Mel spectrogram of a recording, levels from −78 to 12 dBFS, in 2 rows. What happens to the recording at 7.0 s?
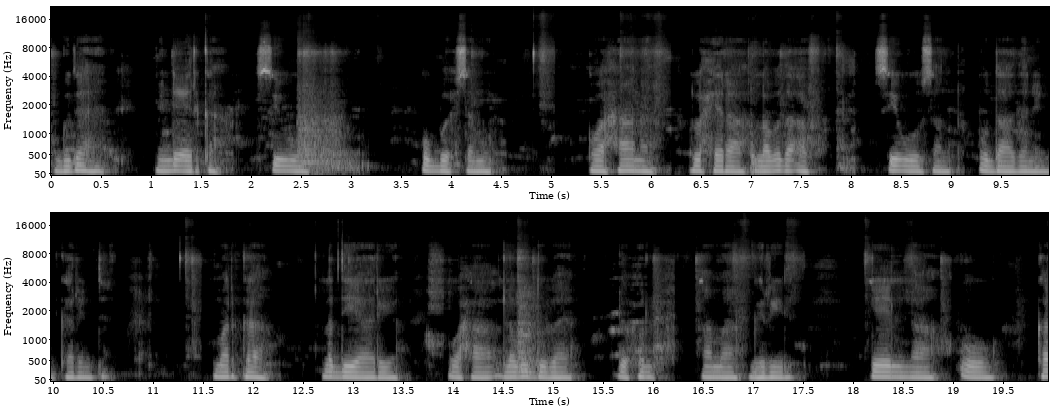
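Nothing goes wrong at 7.0 s: the speech there plays through intact, with no dropout, click, distortion or other fault.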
